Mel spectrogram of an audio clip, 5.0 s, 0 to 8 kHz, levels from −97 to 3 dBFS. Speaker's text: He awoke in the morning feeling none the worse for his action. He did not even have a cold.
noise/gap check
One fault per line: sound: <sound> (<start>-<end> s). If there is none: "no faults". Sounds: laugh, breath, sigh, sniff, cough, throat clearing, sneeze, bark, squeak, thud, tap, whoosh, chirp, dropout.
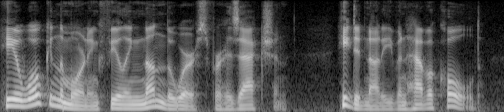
no faults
